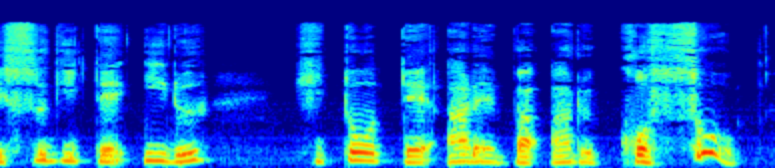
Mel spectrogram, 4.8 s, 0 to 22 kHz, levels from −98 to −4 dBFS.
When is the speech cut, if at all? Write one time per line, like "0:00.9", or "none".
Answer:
none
